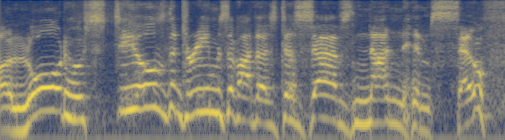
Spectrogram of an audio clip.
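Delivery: put-on defiant voice, pitched very high. Speaking out loud in character to a lord: character declaring defiantly. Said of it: "I say out loud".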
